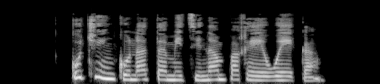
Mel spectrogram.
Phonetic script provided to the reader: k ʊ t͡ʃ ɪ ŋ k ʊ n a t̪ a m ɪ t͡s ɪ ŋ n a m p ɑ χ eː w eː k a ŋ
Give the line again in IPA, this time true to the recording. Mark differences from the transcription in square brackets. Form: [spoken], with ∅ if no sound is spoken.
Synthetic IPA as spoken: k ʊ t͡ʃ ɪ ŋ k ʊ n a t̪ a m ɪ t͡s ɪ [∅] n a m p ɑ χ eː w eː k a ŋ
